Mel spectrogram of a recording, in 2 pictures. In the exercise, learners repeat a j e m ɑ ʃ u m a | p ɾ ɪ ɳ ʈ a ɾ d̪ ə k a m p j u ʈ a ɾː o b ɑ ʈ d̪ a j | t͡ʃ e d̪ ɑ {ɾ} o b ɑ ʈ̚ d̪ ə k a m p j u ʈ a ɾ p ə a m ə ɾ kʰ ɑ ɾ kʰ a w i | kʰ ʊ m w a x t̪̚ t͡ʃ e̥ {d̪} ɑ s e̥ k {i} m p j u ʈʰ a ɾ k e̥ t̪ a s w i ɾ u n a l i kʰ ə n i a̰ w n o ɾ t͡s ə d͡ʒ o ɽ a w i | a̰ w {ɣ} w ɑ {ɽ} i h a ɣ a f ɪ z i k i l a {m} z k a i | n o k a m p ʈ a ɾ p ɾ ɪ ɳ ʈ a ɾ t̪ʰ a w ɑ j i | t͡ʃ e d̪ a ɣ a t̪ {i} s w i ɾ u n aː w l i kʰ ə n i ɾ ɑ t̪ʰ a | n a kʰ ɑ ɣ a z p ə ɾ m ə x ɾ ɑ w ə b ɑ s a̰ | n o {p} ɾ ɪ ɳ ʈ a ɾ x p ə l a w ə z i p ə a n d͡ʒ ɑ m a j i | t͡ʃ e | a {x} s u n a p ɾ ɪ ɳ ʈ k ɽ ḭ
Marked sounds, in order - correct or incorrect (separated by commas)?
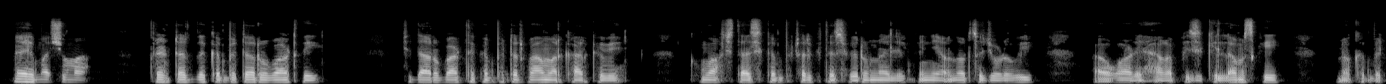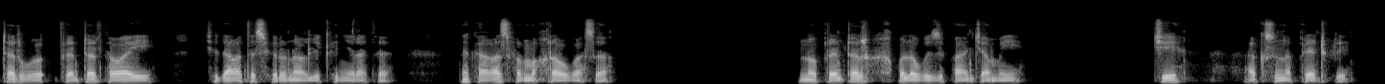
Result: correct, incorrect, incorrect, correct, correct, correct, incorrect, correct, incorrect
